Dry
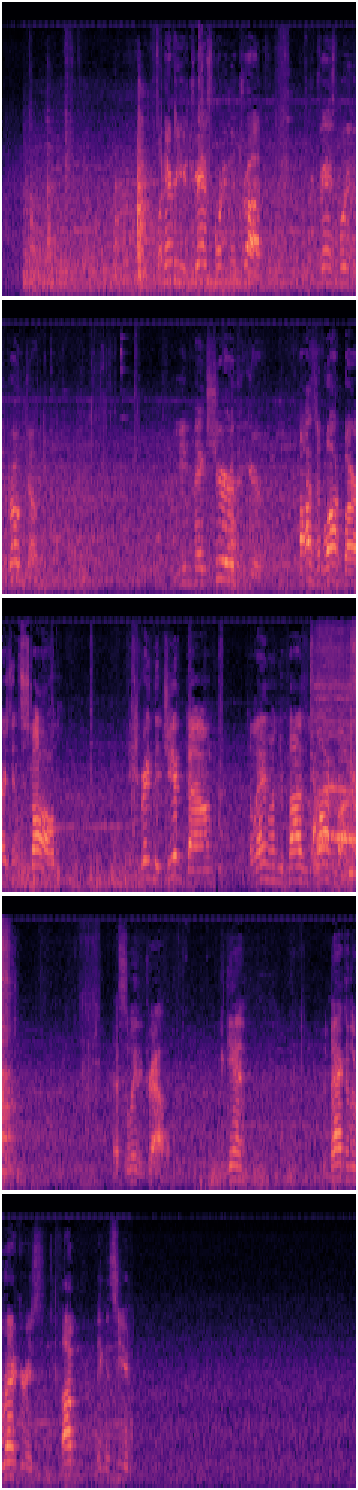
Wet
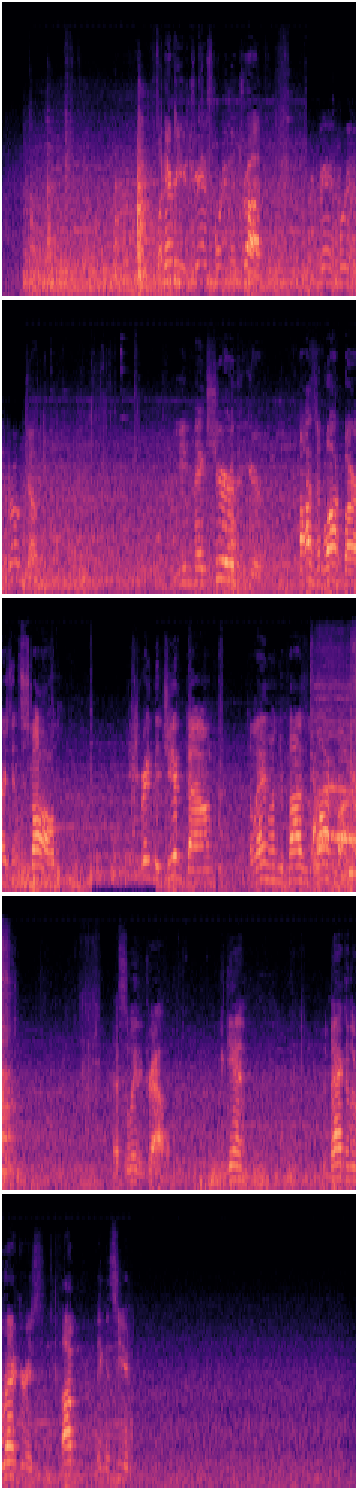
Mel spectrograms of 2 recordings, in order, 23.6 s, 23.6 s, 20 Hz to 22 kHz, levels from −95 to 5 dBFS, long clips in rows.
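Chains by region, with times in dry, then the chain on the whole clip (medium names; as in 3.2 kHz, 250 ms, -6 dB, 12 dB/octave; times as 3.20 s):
2.37–3.21 s: bass shelf 170 Hz -11 dB + compression 3:1, threshold -32 dBFS
4.04–5.02 s: low-pass 2 kHz + compression 10:1, threshold -31 dBFS
10.62–11.49 s: high-pass 280 Hz 24 dB/octave + treble shelf 4.3 kHz -8 dB + comb 3.8 ms, depth 42%
whole clip: RIAA curve playback; level rider gain up to 5.5 dB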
